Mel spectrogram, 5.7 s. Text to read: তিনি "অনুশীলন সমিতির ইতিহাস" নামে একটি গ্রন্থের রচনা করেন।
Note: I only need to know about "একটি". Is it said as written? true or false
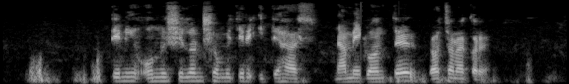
false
